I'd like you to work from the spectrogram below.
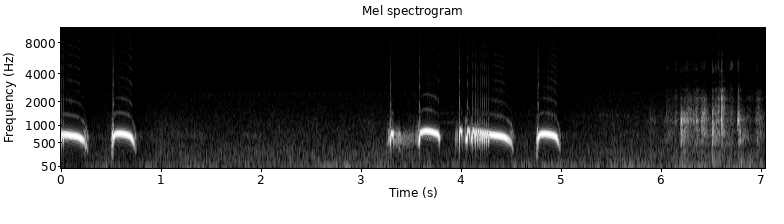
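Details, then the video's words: Morning voice training of a spotted dove: paired short coos, then a longer drawn coo and another short note, with a brief faint rustling noise near the end. "Tiếng Chim Cu Gáy// luyện giọng cu gáy buổi sáng cực đỉnh."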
